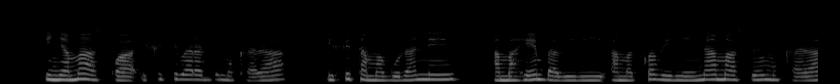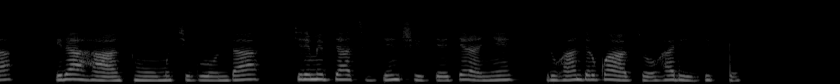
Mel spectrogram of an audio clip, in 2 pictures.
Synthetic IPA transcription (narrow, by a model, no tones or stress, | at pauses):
iɲamaːskwaifitiβaɾaɾɟuːmukʰaɾa | ifitamaɡuɾane | amaɦe̞ːmbaβiɾiamatkwaβiɾinaːmaːso̞jumukʰaɾa | iɾaɦaːn̥humuciɡuːnda | ciɾimibjaːt͡sibɟiːnʃibɟe̞ːɟe̞ɾaɲe̞ | iɾuɦaːnde̞ɾɡwaːbjo̞ɦaɾiɟitʰi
